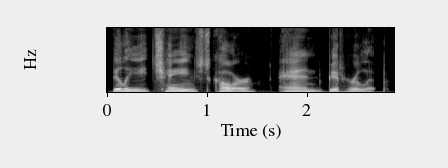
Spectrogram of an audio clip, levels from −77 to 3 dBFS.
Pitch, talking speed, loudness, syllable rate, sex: 140 Hz, 145 wpm, -19 LUFS, 3.9 syllables/s, male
